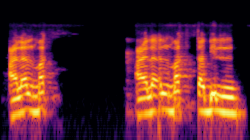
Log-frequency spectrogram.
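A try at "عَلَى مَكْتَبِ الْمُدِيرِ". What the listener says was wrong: Tidak ada alif lamnya. Al-maktab tidak ada alif lamnya.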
